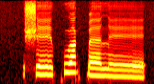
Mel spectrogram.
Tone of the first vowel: low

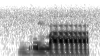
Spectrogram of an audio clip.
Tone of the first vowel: low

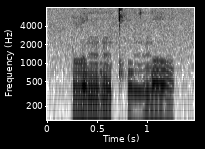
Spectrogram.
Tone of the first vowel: high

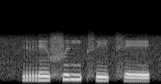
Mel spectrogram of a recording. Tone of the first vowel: low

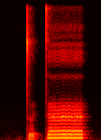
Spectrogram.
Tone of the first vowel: rising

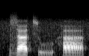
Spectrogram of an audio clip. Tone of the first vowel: high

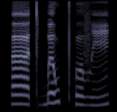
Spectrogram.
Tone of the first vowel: low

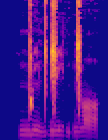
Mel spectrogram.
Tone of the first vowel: low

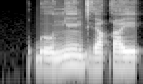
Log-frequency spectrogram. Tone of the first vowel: low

